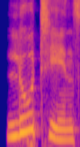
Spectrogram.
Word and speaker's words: lutein: Lutein. So that's L-U-T-E-I-N, lutein.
